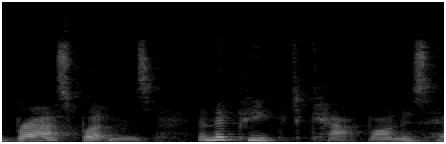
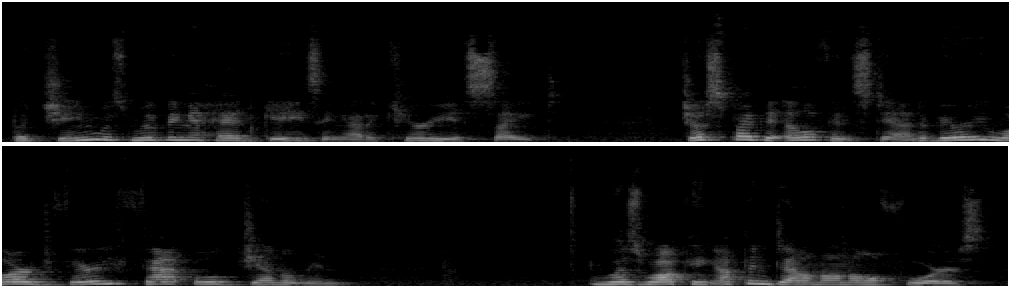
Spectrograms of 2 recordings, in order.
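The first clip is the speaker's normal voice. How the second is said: plain reading voice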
